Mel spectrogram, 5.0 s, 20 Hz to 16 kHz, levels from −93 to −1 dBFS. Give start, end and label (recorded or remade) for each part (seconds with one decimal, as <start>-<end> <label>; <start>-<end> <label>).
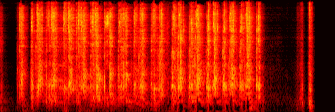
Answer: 0.0-2.5 remade; 2.5-3.9 recorded; 3.9-5.0 remade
